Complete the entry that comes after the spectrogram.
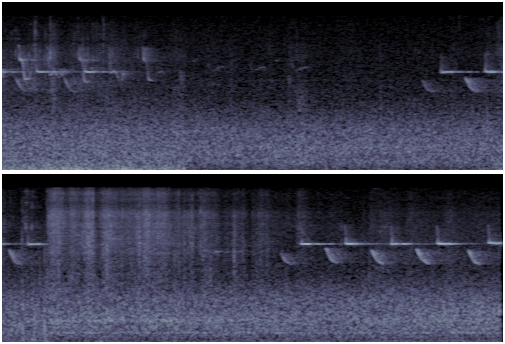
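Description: A songbird singing a short phrase over and over, a high steady note alternating with a short falling note about twice a second, in three bouts, over faint forest background hiss.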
